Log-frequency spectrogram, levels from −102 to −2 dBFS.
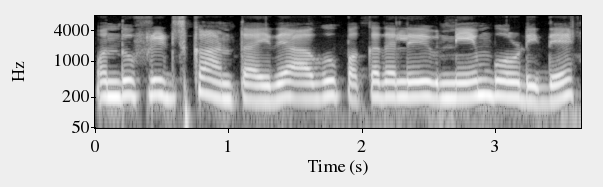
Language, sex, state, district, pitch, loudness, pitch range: Kannada, female, Karnataka, Bangalore, 200 Hz, -11 LUFS, 185-205 Hz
